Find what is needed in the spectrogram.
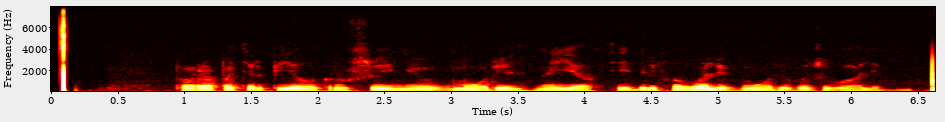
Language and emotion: Russian, neutral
